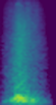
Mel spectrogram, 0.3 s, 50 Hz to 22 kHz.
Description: Weapon Sword Whips 01.wav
